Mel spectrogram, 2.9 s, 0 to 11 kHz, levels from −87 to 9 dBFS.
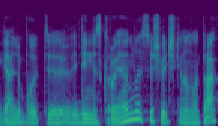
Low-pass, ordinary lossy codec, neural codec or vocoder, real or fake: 7.2 kHz; AAC, 64 kbps; codec, 16 kHz, 4 kbps, X-Codec, HuBERT features, trained on balanced general audio; fake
